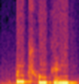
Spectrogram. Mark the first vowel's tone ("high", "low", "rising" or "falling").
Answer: high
